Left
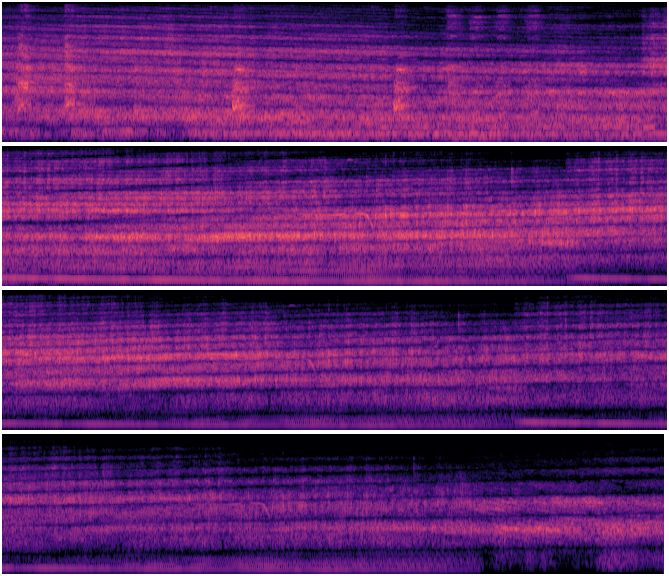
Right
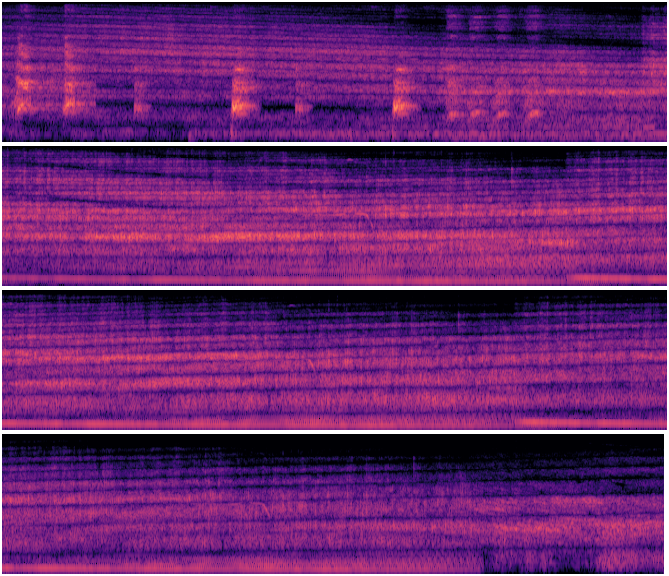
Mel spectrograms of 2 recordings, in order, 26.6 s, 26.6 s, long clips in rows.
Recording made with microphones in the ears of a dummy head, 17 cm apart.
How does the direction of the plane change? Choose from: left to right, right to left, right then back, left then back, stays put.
left to right.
